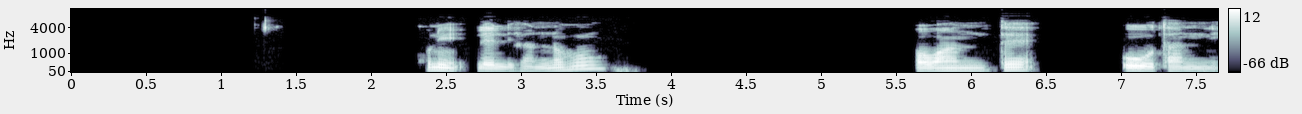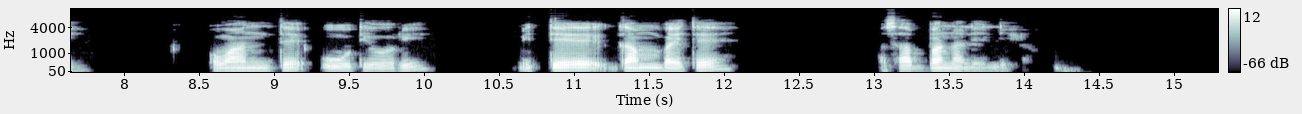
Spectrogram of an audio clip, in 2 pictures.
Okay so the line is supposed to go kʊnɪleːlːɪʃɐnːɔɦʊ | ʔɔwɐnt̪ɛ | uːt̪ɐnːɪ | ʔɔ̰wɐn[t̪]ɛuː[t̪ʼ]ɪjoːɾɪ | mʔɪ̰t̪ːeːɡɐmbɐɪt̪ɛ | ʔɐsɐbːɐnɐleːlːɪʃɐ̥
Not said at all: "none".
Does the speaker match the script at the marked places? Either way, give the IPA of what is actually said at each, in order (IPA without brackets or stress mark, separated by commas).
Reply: t̪, t̪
